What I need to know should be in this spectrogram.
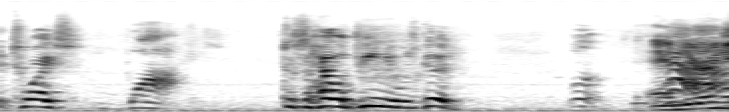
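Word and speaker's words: jalapeño: But Plus it wasn't a hot jalapeno, but You're pronouncing no. it wrong. It's jalapeno.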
